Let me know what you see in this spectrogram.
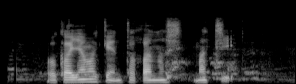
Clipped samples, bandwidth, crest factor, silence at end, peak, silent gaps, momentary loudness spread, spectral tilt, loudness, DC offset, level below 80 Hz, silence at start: under 0.1%; 9.4 kHz; 24 dB; 0.3 s; 0 dBFS; none; 17 LU; -4.5 dB/octave; -22 LUFS; under 0.1%; -58 dBFS; 0.1 s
